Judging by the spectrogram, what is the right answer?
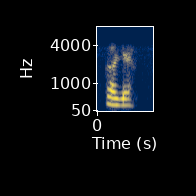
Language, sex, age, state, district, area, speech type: Odia, female, 18-30, Odisha, Rayagada, rural, conversation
